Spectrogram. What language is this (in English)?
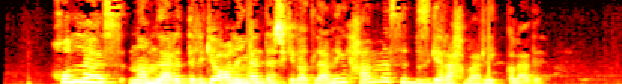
Uzbek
